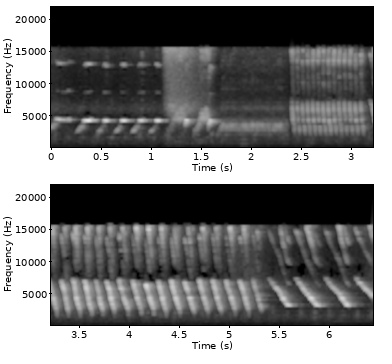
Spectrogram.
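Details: Spanish Timbrado canary singing for training: soft repeated whistles, a bright metallic buzz and a rattle, then a loud burst of rapid descending sweeps and quick looping notes.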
